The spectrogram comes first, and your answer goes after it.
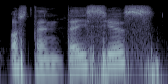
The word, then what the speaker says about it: ostentatious: maybe arrogant or entous pronunciation is entous ostentatious ostentatious ostentatious good that's correct ostentatious is the best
